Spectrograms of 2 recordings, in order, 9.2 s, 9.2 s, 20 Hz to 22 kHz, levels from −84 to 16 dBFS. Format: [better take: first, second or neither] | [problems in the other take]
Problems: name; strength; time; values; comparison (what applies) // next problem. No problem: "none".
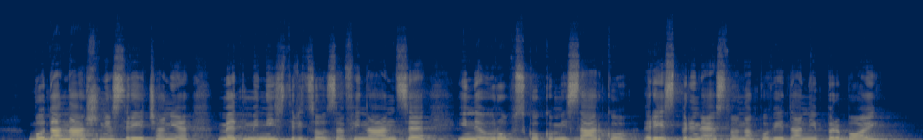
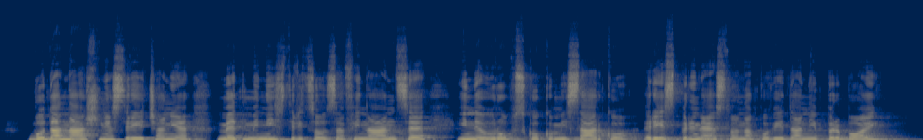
first | noise reduction (neural mask model Resemble Enhance denoiser)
